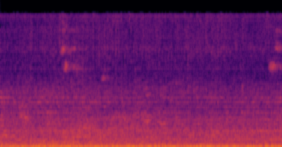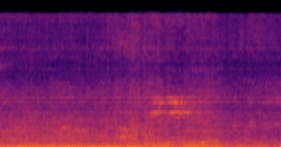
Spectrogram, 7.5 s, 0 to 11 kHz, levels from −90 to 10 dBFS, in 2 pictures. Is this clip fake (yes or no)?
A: yes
